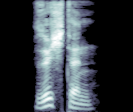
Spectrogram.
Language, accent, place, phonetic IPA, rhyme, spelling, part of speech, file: German, Germany, Berlin, [ˈzʏçtn̩], -ʏçtn̩, Süchten, noun, De-Süchten.ogg
- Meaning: dative plural of Sucht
